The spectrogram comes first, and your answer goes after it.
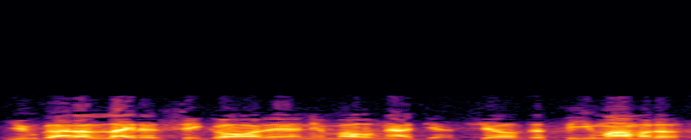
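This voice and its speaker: An actor playing a scheming, smooth-talking husband in a 1940s radio comedy. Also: male voice, on the high side, animated, sharp tone. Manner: coaxing, fast-talking schemer. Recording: dull old radio broadcast, faint hiss.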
